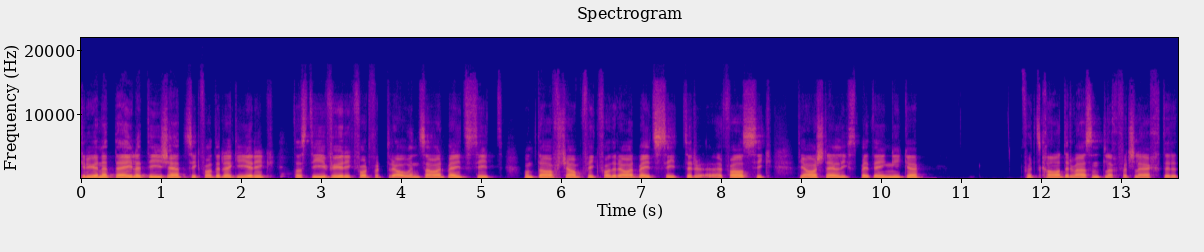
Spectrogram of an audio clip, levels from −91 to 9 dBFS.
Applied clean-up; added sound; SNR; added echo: neural mask model DeepFilterNet 3.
